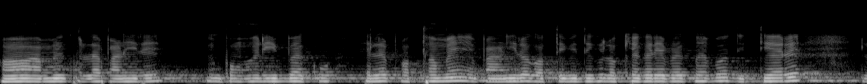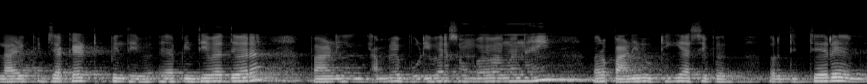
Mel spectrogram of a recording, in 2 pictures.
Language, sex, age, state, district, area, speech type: Odia, male, 18-30, Odisha, Khordha, rural, spontaneous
